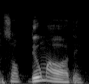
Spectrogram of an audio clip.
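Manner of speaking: ordinary delivery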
